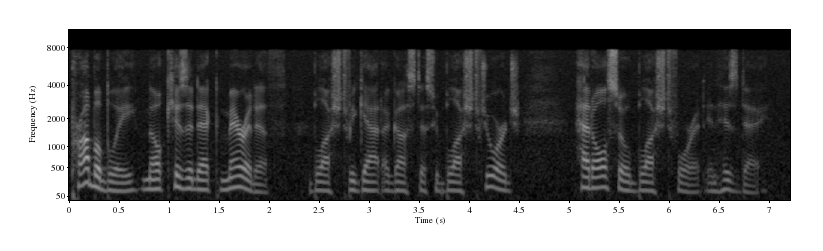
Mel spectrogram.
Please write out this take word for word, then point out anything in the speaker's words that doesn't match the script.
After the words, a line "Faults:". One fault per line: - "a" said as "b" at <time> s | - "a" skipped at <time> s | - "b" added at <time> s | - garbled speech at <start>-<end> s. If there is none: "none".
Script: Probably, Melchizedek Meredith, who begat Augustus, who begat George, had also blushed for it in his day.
Probably, Melchizedek Meredith, blushed begat Augustus, who blushed George, had also blushed for it in his day.
Faults:
- "who" said as "blushed" at 2.4 s
- "begat" said as "blushed" at 3.7 s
